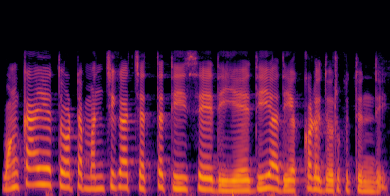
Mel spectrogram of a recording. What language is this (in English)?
Telugu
